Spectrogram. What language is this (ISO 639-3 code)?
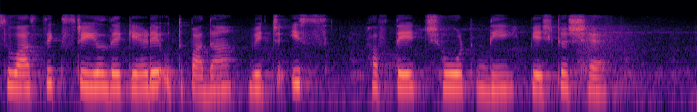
pan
